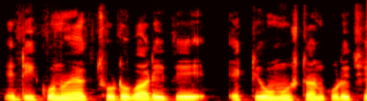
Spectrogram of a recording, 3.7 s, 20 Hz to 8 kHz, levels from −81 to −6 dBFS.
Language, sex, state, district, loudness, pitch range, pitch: Bengali, male, West Bengal, Cooch Behar, -15 LUFS, 130-135 Hz, 130 Hz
